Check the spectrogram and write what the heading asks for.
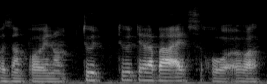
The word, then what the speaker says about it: terabyte: made a mistake and the correct pronunciation is t e r a which means terra terra terra and anyway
